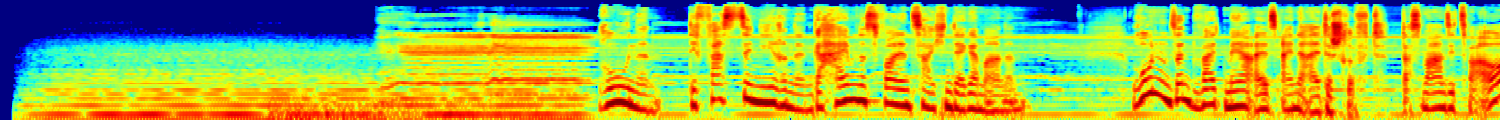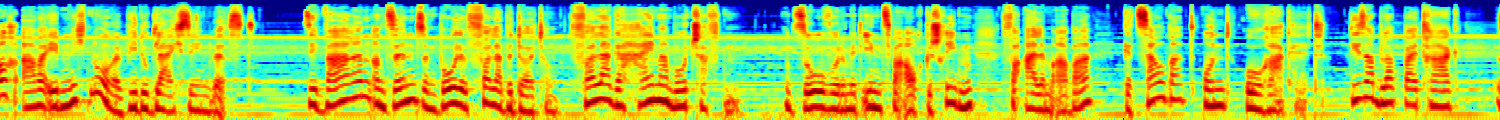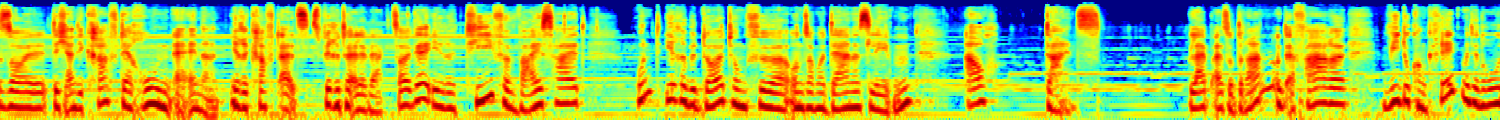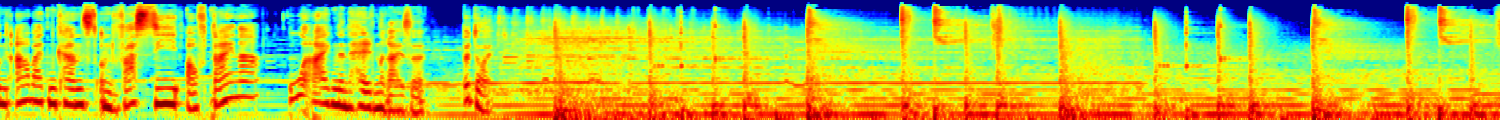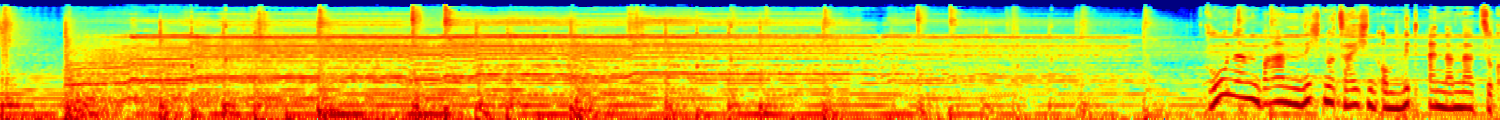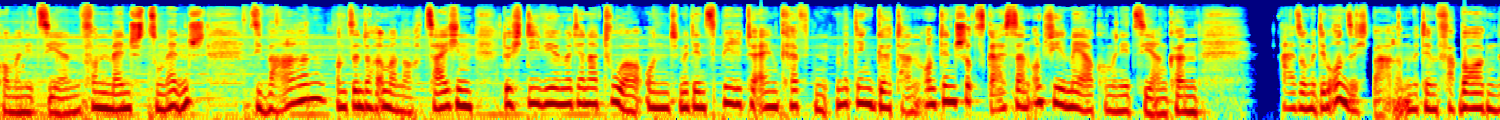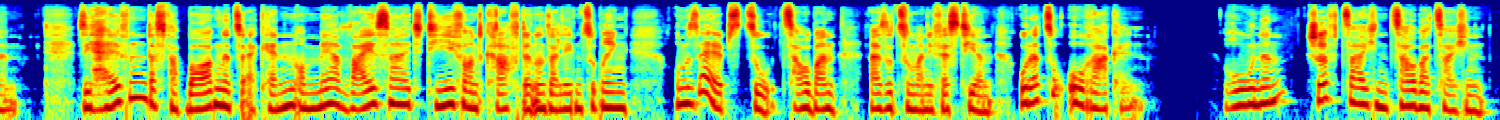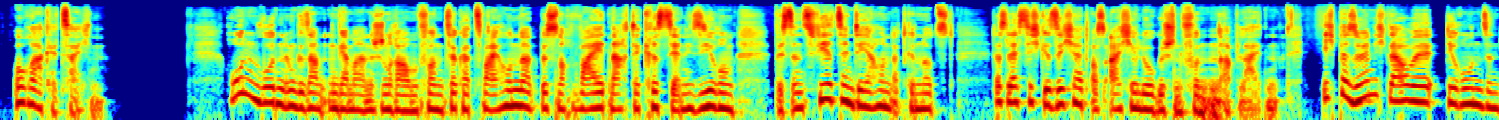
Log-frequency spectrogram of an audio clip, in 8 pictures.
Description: Du kannst diesen Blogbeitrag unten weiterlesen oder dir von mir erzählen lassen, denn ich habe ihn für dich eingesprochen, dafür einfach hier unten auf den Pfeil klicken:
